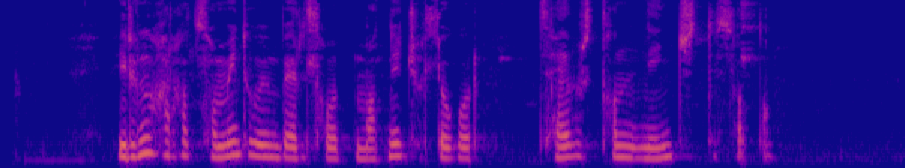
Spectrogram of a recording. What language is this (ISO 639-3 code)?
mon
